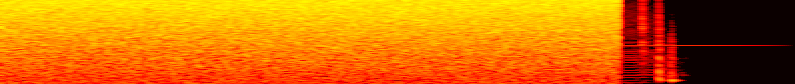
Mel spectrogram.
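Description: Loud, steady static hiss rushes and then cuts off abruptly.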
